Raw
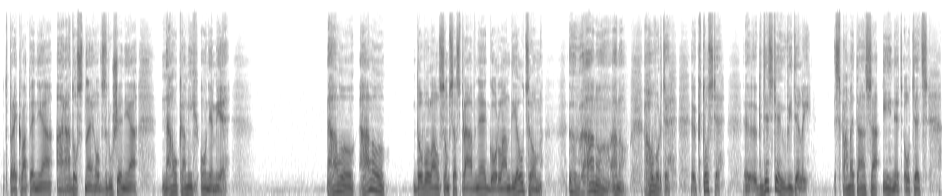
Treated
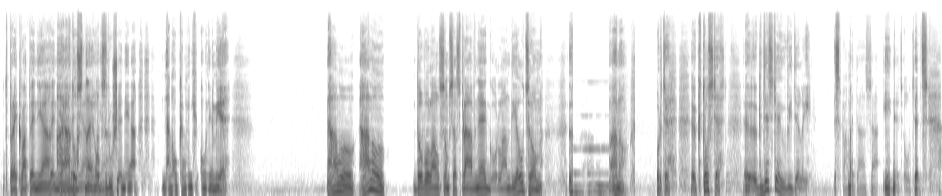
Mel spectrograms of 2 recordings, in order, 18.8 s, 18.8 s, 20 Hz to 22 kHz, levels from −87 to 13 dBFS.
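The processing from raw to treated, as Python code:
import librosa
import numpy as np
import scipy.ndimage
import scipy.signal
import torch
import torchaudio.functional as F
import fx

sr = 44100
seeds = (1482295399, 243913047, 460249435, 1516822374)

y = fx.echo_throw(x, sr, start_s=0.54, length_s=0.63, ms=400, feedback_pct=40, wet_db=-3.0)
y = fx.harmonic_tremolo(y, sr, hz=7.4, depth_pct=100, crossover_hz=530.0, at=(2.33, 4.24))
y = fx.lowpass(y, sr, hz=2000.0, slope=6, at=(6.62, 7.16))
y = fx.upward_expand(y, sr, threshold_db=-38.0, expansion=1.5, at=(7.67, 9.19))
y = fx.octave_resonator(y, sr, note='B', decay_s=0.57, at=(11.45, 12.19))
y = fx.echo_throw(y, sr, start_s=13.86, length_s=0.42, ms=220, feedback_pct=20, wet_db=-17.0)
y = fx.level_steps(y, sr, step_db=23, at=(16.77, 18.45))
y = fx.edit(y, sr, fx.fade_in_from(start_s=9.81, length_s=0.74, floor_db=-18.5),
    fx.room_tone_fill(start_s=12.7, length_s=0.45),
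    fx.fade_out_to(start_s=14.9, length_s=1.21, floor_db=-13.0), tone=tone)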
